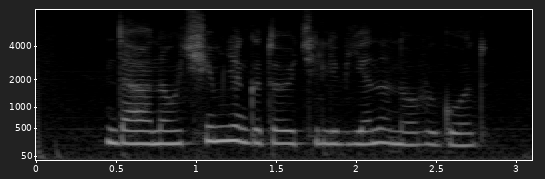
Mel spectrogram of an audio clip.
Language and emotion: Russian, neutral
